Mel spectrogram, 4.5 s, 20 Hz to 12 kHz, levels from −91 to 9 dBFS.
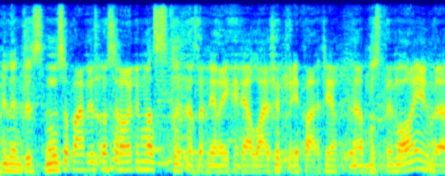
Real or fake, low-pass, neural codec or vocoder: fake; 10.8 kHz; codec, 44.1 kHz, 1.7 kbps, Pupu-Codec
